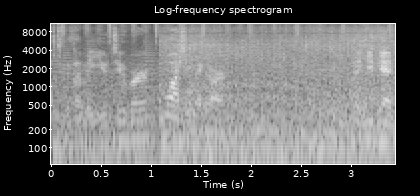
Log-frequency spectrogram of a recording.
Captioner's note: water gushing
